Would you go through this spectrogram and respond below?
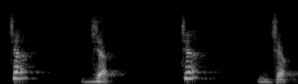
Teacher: Because again, a kind of friction takes place at the time of the production of the sounds. They begin as plosives and end as fricatives. So they are called affricate sounds.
